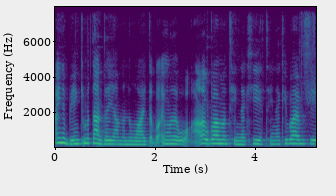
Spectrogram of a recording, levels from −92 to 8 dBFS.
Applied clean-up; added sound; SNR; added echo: neural separator model SepFormer DNS4.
